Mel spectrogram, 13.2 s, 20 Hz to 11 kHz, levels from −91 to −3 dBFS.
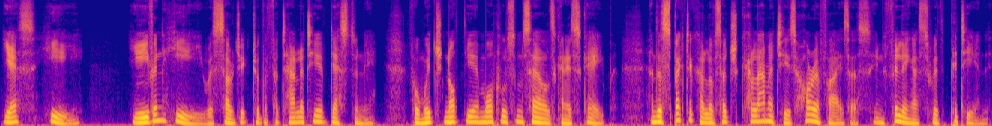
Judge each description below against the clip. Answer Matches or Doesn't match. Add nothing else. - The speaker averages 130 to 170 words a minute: Matches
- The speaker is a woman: Doesn't match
